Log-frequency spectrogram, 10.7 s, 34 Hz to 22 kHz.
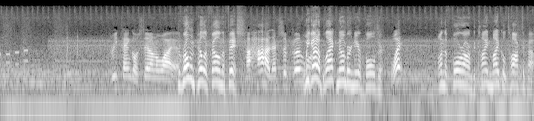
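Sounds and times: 
satellite phone keypad dialing beeps: 0.0s - 0.6s
steady electronic hiss and hum: 0.0s - 10.6s
speech: 2.2s - 8.2s, 8.8s - 10.6s.

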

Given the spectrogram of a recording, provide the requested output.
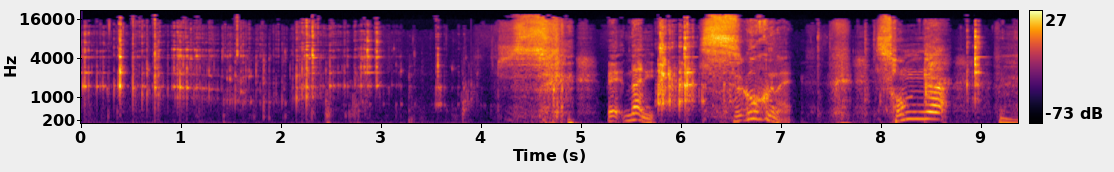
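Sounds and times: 
glasses clinking in a toast: 0.0s - 3.9s, 5.8s - 7.0s, 8.5s - 9.2s
speech: 5.3s - 5.9s, 6.5s - 7.2s, 8.0s - 9.3s.

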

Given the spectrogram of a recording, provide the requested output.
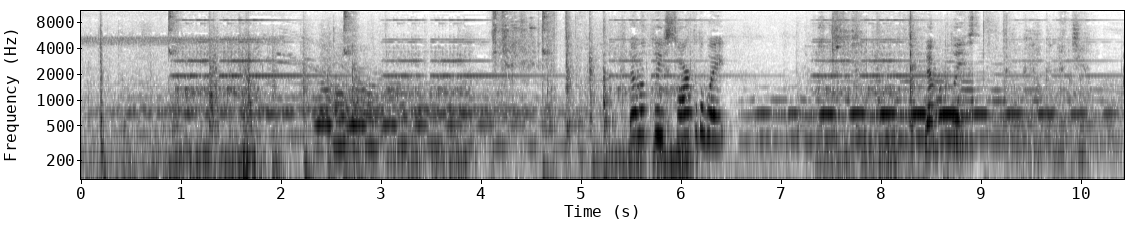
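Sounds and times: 
several old-style telephone bells ringing on a switchboard: 0.5s - 10.4s
speech: 5.7s - 6.6s, 8.4s - 9.1s.

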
